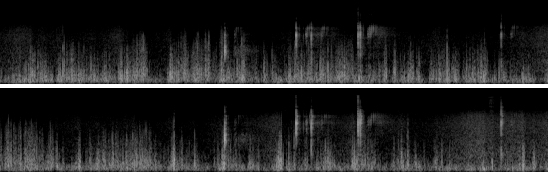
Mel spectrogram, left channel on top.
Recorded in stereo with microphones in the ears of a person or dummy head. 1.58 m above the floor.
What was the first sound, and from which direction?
A crack, 25° right (ahead or behind).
